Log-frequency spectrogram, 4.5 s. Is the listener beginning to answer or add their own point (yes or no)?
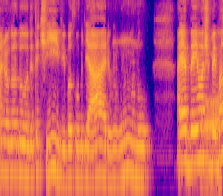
no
